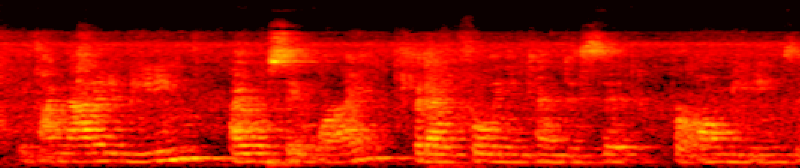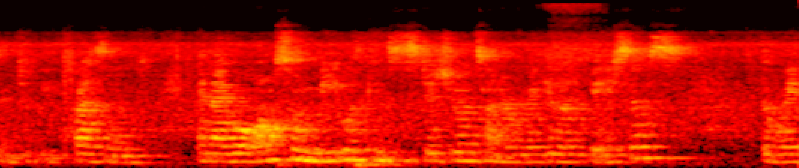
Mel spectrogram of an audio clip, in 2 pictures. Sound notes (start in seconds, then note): none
